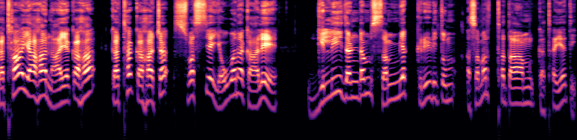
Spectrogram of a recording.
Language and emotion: Sanskrit, neutral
